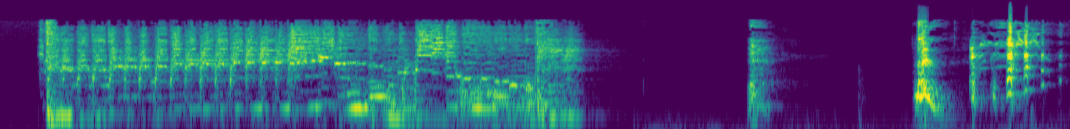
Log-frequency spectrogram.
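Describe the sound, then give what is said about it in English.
A long, harsh fit of coughing runs for several seconds, then stops; after a pause, a few shorter, sharper coughs follow. “They wasn't supposed to get back into it by coughing.”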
